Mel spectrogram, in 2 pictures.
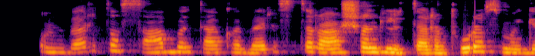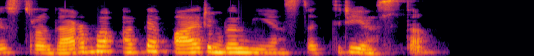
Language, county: Lithuanian, Kaunas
